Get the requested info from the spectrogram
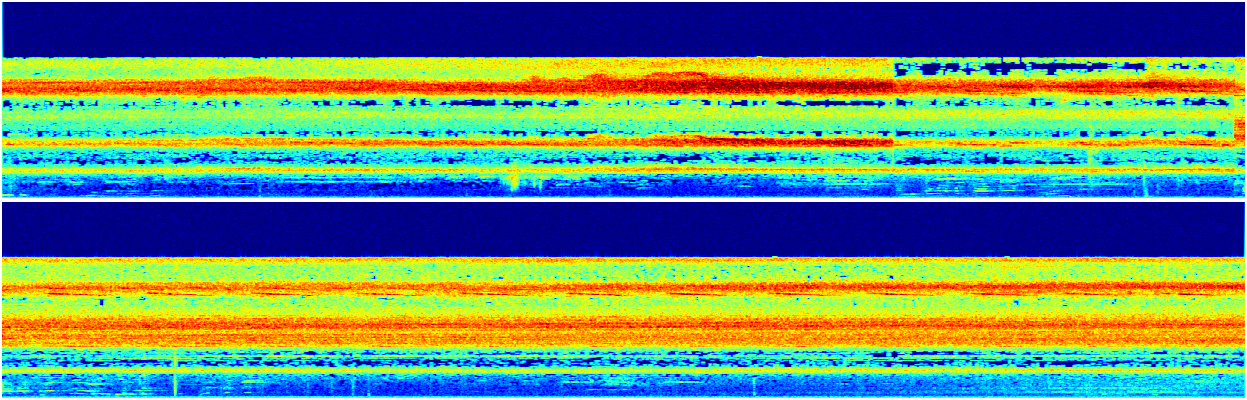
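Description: Forest insects droning in several steady, high-pitched bands. One swells louder and then stops abruptly about nine seconds in, and the chorus changes again a few seconds later.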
